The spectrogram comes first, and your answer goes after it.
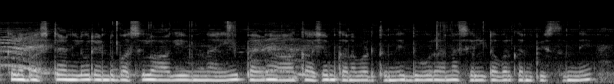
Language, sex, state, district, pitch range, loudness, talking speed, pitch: Telugu, female, Andhra Pradesh, Guntur, 200-215 Hz, -14 LUFS, 145 wpm, 205 Hz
